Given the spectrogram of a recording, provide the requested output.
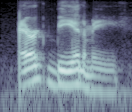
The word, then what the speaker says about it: Bieniemy: Eric Bieniemy.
